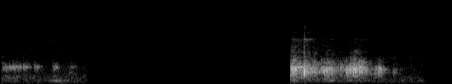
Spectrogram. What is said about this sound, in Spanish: ¿qué tanto hacías hace rato como raspando cosas en tu escritorio? ¿Raspando? Ah. No sé, se, se oye. Mm. Se estaba preparando las líneas. Encontré un cubo de Rubik.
